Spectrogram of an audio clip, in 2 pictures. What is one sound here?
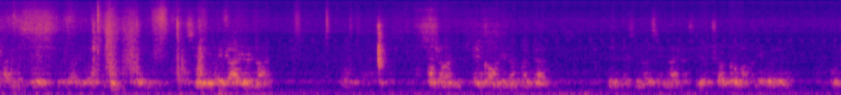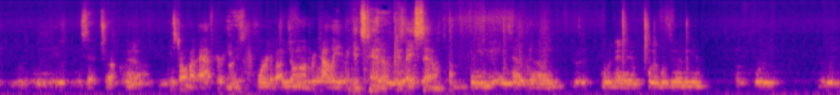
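A young man speaks in a low voice.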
